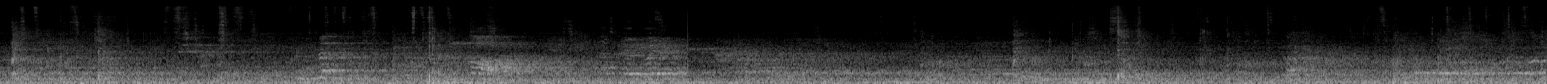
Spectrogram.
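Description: Paddles strike a ball with sharp pops in a large echoing hall.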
